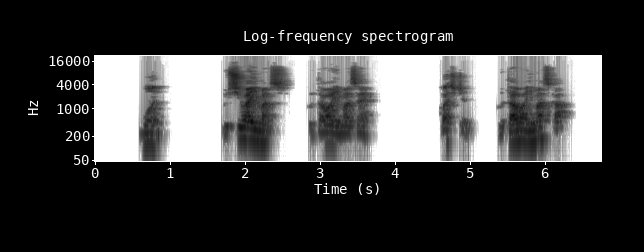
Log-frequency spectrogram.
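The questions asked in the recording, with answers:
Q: 豚はいますか?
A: いいえ、いません。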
